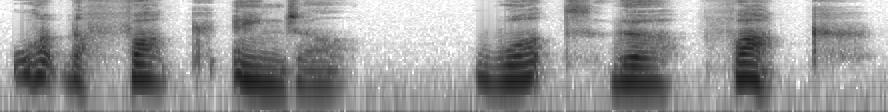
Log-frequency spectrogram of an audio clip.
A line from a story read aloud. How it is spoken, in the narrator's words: Crowley waits until they're out of hearing range and then says, somewhat weakly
